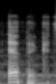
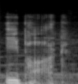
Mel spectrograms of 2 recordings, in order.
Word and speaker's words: Epoch: Oh, and feel free to read some real news by subscribing to the Epic Times. They say it's pronounced epic, but it's actually supposed to be pronounced epoch, the Epoch Times.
